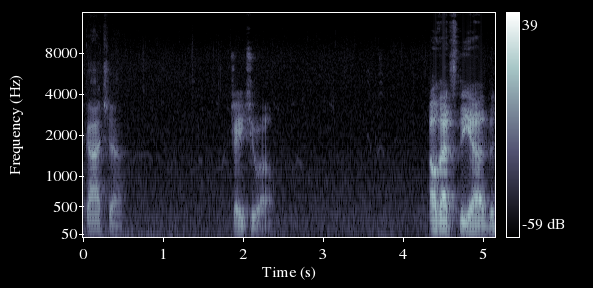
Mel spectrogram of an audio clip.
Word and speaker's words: J2O: a new skill oh j20 gotcha j2o oh that's the uh the drink thing it is an o not a zero yes i've been saying it wrong oh it's like water like h2o juice to uh i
